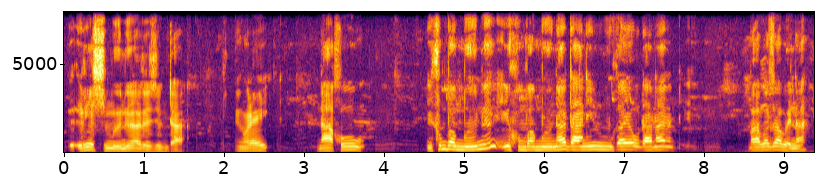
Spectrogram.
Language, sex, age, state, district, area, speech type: Bodo, male, 45-60, Assam, Chirang, rural, spontaneous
